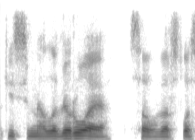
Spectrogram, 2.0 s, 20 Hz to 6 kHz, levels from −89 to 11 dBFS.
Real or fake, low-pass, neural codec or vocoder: real; 5.4 kHz; none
